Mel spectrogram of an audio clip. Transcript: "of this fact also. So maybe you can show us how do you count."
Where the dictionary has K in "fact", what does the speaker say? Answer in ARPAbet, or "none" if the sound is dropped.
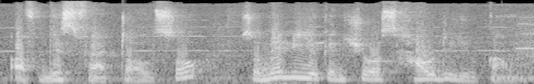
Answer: K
